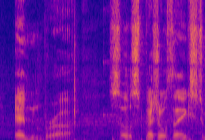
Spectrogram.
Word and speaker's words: Edinburgh: video I pronounced it wrong it is not pronounced Edinburgh it is actually pronounced Edinburgh so a special thanks to my friend in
